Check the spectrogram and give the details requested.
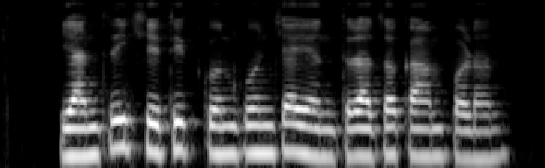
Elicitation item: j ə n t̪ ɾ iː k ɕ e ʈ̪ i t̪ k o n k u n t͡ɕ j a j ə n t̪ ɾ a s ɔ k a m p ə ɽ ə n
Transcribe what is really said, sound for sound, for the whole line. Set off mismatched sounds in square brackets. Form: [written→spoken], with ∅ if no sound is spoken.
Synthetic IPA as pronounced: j [ə→a] n t̪ ɾ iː k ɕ e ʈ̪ [i→iː] t̪ k o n k [u→o] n t͡ɕ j a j ə n t̪ ɾ a [s→t͡s] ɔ k a m p ə ɽ ə n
